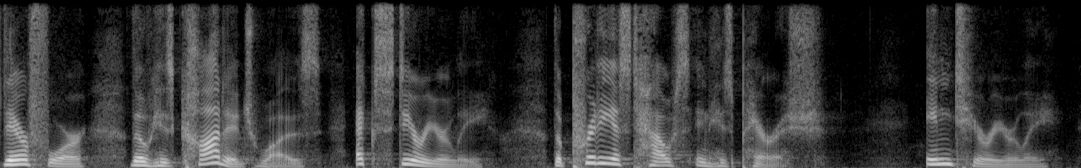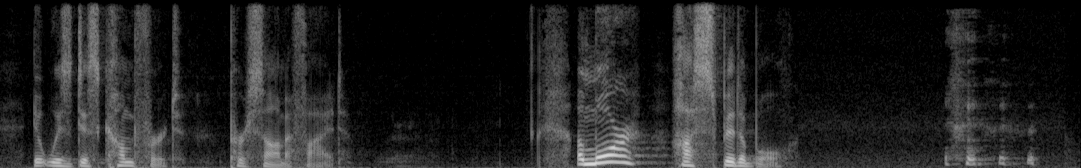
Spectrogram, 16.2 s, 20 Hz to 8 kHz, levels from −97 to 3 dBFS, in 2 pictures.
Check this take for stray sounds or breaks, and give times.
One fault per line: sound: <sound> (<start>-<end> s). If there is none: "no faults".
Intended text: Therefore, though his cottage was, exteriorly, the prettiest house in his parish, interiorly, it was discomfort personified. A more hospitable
sound: laugh (15.2-15.9 s)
